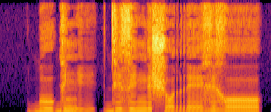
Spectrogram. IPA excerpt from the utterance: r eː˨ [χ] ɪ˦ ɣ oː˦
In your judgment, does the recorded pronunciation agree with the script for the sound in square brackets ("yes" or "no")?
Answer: no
